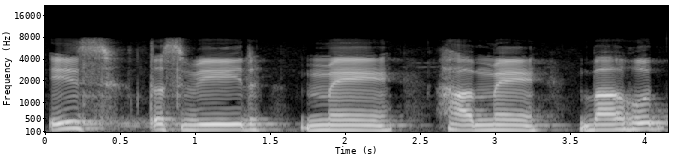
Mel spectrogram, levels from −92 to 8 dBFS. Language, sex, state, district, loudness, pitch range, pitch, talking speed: Hindi, male, Punjab, Fazilka, -14 LUFS, 150-165 Hz, 160 Hz, 70 wpm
